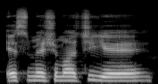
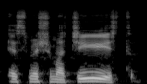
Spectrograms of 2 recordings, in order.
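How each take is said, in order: First: "چیئے" said as chie with no final st, slow; the colloquial "اسم شما چیئے" read out carefully; spoken Persian form. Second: "چیست" said in full as cheest with the final st, slow; written Persian form. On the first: Teacher gives students a colloquial sentence to convert, slow chie. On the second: Teacher gives students the written original, slow full cheest. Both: Shown as a demonstration. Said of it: "تو کیا آئے گا اصل میں".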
